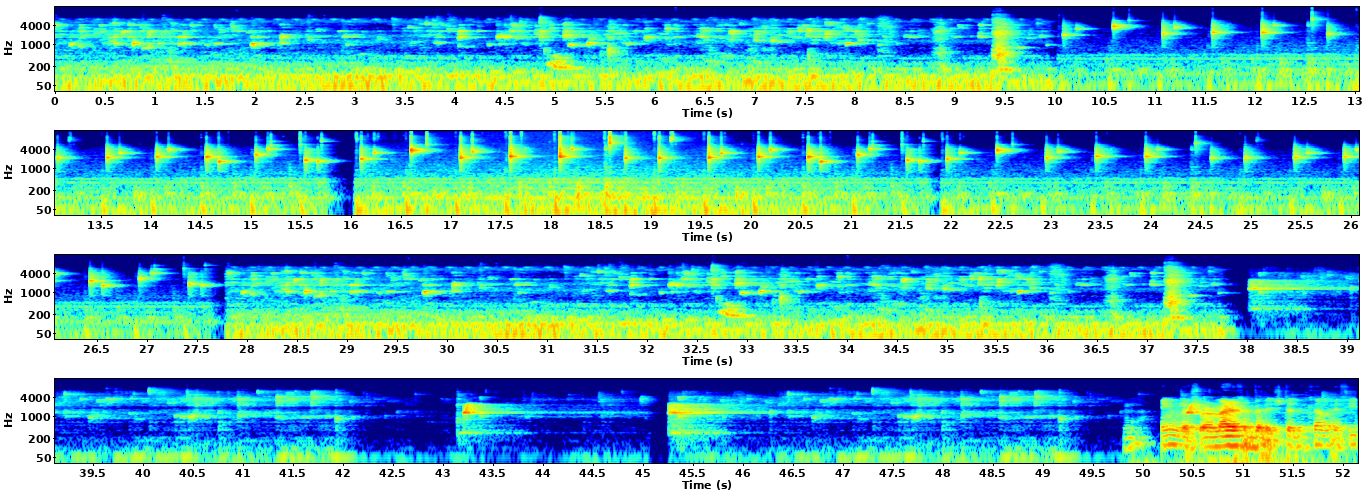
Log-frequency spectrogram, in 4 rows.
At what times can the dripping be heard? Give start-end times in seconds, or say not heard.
0.0-42.1, 43.1-44.0, 44.5-49.4, 50.4-52.1.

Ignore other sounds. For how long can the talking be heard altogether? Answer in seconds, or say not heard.
2 s.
